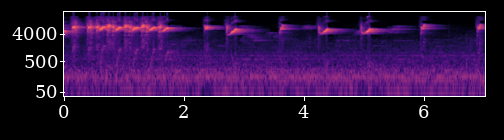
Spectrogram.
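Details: Common iora lure recording used to prompt an untrained captive bird to sing: a rapid, very high chattering trill for two seconds, then short, sharp downslurred whistled notes repeated roughly every 0.7 seconds over faint low background hum.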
